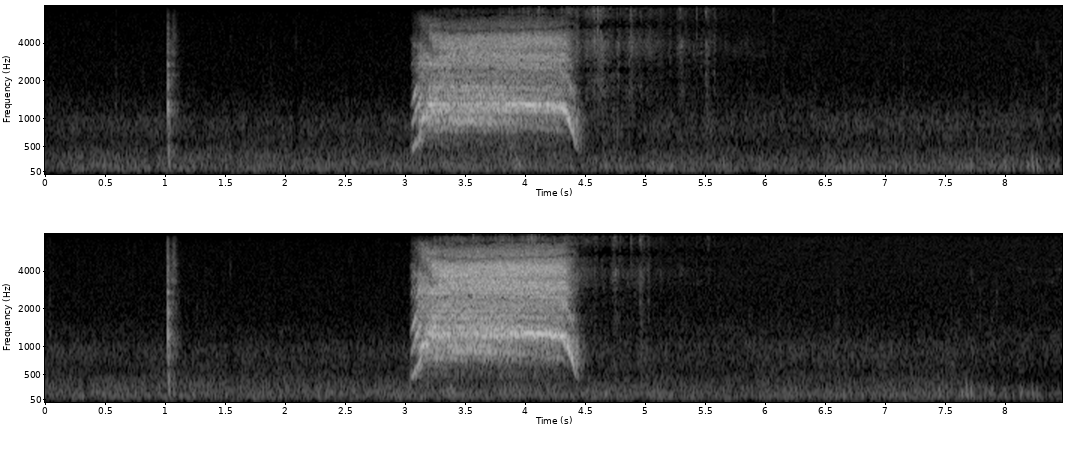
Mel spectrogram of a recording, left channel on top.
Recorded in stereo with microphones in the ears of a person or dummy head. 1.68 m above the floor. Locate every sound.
1.0 s chopping: 15° right (ahead or behind), 0.5 m
3.0 s a scream: 60° right (ahead or behind), 1.7 m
